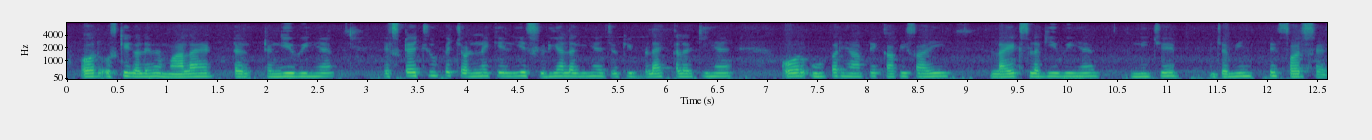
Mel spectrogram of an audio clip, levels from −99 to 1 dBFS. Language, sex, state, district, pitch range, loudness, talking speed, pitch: Hindi, male, Jharkhand, Jamtara, 155-170 Hz, -34 LUFS, 180 wpm, 165 Hz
